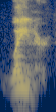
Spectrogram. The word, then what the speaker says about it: Weiner: Pronounced Weiner, right? Like Way, W-E-Y, right?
